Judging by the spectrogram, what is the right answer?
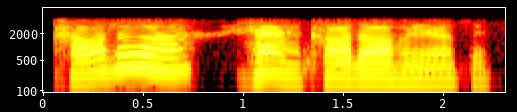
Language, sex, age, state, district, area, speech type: Bengali, female, 18-30, West Bengal, Uttar Dinajpur, urban, conversation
